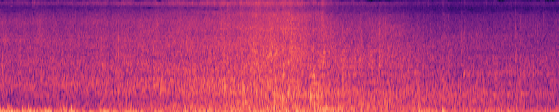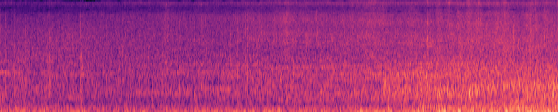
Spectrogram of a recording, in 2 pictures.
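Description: Street traffic in the rain: a vehicle swishes past about two seconds in, its tyre hiss rising and fading, and another approaches near the end, over a steady hiss of rain and low wind rumble on the microphone.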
